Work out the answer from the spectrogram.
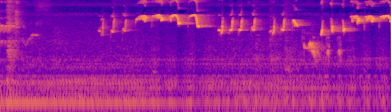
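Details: Bornean white-rumped shama: after a quiet start, bright high whistled phrases, sharp upslurred notes and short trills follow one another quickly, with some lower chuckling notes near the end and a steady faint hum.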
